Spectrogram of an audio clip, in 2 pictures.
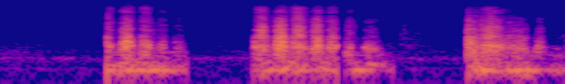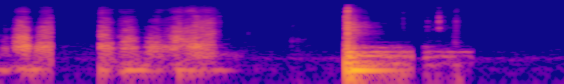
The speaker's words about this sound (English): I'm going to put the mic down to this piece of paper. I'm gonna sign this contract. You're going to sign it? Yeah, let me see here. Here we go.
